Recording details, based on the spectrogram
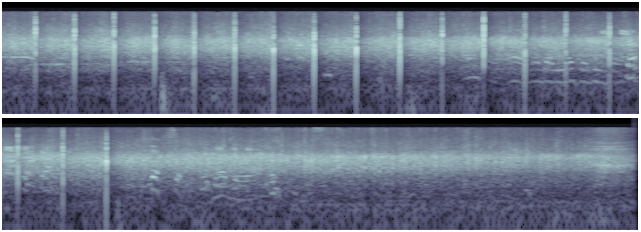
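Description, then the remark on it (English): A church audience applauds to thank a group of women, starting with loud, evenly spaced rhythmic claps for several seconds, then dissolving into a steady, dense wash of clapping that continues to the end. “I would like us to just give these ladies a round of applause and thank them.”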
